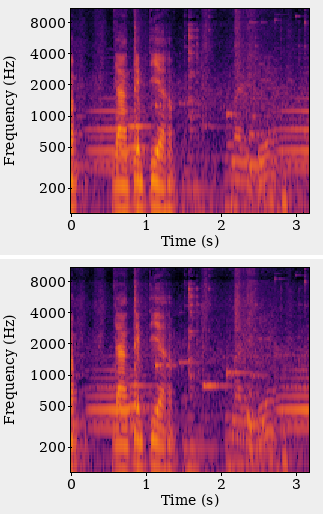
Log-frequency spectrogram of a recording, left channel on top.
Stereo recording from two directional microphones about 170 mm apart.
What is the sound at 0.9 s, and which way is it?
Speech, 10° left (ahead or behind).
